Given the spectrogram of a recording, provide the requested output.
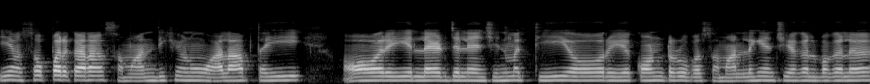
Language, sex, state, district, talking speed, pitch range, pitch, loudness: Garhwali, female, Uttarakhand, Tehri Garhwal, 160 wpm, 180-190 Hz, 185 Hz, -20 LUFS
